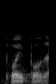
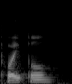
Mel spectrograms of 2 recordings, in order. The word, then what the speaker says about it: Poipole: Remember I have that secret rare is that how you pronounce it, Poipole? – I think so. That's how I've always said it.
